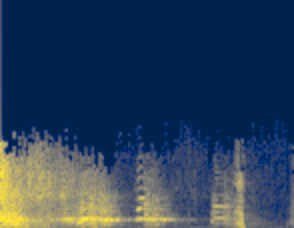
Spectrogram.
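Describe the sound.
A shotgun shot fired at a group: a loud blast opens the moment and trails off over about a second, followed by a few quieter, dull thumps.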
